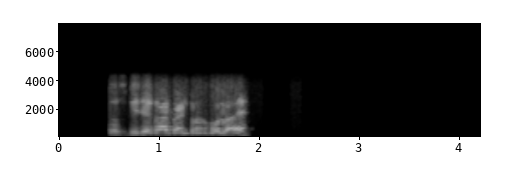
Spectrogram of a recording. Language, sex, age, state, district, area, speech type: Dogri, male, 18-30, Jammu and Kashmir, Reasi, rural, conversation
